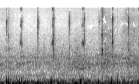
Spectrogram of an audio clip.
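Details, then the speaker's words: Van: crisp, light solenoid clicks about three times a second in a quiet room when powered with battery voltage; both solenoids work, so the fault is elsewhere and a wiring loom fault is suspected. "so it works they both work so what the heck"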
